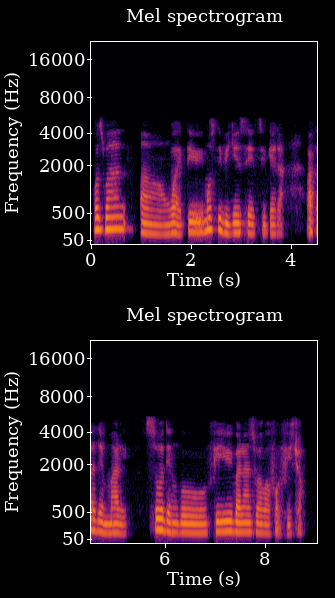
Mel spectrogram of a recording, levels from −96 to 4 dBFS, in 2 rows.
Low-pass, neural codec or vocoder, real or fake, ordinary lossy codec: 5.4 kHz; codec, 16 kHz in and 24 kHz out, 1 kbps, XY-Tokenizer; fake; AAC, 24 kbps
